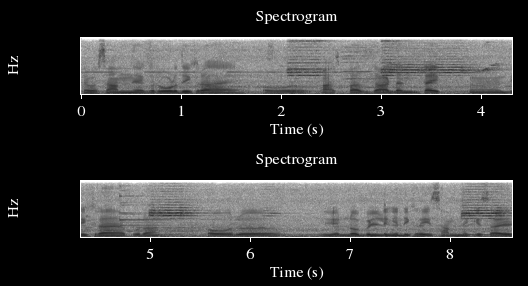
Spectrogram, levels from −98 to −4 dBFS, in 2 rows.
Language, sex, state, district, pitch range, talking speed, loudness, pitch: Hindi, male, Chhattisgarh, Raigarh, 105-115 Hz, 165 wpm, -18 LUFS, 110 Hz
